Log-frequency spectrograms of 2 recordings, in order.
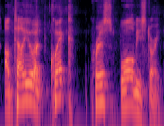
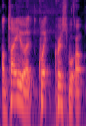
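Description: First: Said in the usual way. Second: Talking through a mouthful of burger; words round a big bite; mouth full. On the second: Real, not acted. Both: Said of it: "my mouth is full".

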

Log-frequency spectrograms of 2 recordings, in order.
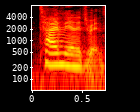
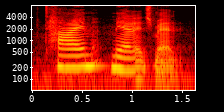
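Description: First: Said in the usual way. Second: Time management said slowly, with space; slow it down on purpose. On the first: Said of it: "We're slowing down". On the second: Shown as a demonstration. Host slowing down after rushing, slow deliberate delivery. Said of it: "we're slowing down".

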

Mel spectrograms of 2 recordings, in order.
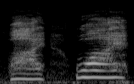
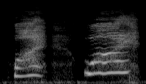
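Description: First: High surprised exclamation from a cat; exclaiming cat. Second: Put-on very high little-girl exclamation; astonished girl's cry. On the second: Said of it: "cried Mabel". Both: A narrator's reading.

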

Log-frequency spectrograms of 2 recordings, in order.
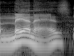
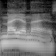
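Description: First: Mayonnaise dicho despacio a la francesa; mayonnaise alargado, al estilo francés; French mayonnaise. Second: Mayonnaise como /maɪonaɪz/, vocales abiertas; mayonnaise pronunciado a la francesa; French mayonnaise. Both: Shown as a demonstration. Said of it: "In French, it's mayonnaise".

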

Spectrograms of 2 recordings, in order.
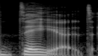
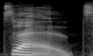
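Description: First: Said in the usual way. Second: Dead, dropped low and final; dead stressed. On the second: Shown as a demonstration. Recapping the death to viewers, a low final dead. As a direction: let dead land low and heavy. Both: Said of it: "D E A D".

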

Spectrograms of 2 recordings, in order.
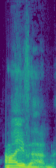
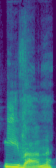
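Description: First: IVAN said EYE-vun, the English way; pronounced with eye. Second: IVAN said EE-van, first sound a long ee; pronounced with E. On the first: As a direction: say IVAN with a first sound like "eye". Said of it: "not Ivan, as you said earlier". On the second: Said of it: "is pronounced as E". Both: Shown as a demonstration.

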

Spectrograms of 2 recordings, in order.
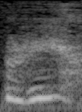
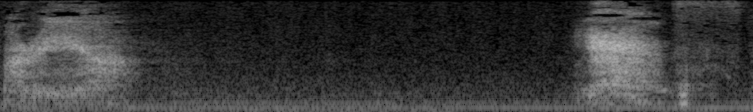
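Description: First: Puzzled, rising; surprised question. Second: Hushed, accepting the name; whispering. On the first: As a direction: ask it back, puzzled. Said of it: "But I've always been called Mary". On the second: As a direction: whisper it to yourself. She accepts her new name. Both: Acted.

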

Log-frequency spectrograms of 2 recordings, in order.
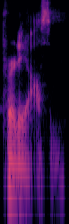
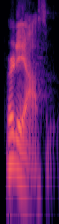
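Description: First: Much softer, half to self; quiet aside. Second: Said in the usual way. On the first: Acted. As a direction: murmur it under your breath. Repeated remark, soft then louder.

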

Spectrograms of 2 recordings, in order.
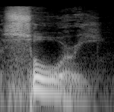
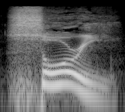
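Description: First: Said in the usual way. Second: "Sorry" said high and loud with a drawn-out Canadian "sore-ee"; mock Canadian sorry. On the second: Host mocking how Canadians say "Sorry", in a drawn-out mock Canadian accent. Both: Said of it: "That's how they say sorry".

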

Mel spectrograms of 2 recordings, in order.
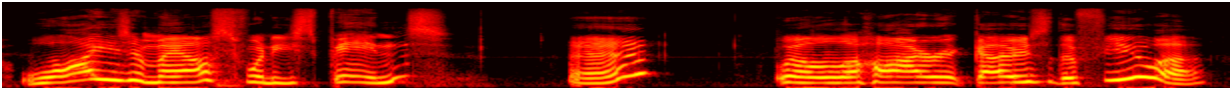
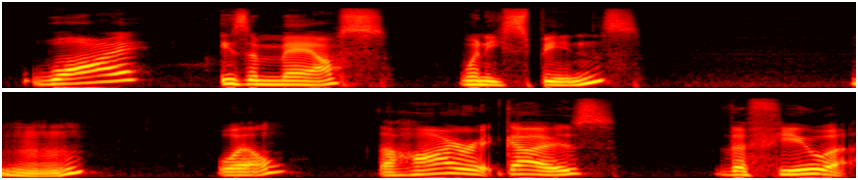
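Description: First: High-pitched, slow setup as an amateur comic; old fella's stage joke. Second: WHY drawn out, then "is a mouse when he spins" slow and spaced; deliberate joke delivery. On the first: Old fella telling his joke on stage, hopeful mock comic. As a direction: deliver the nonsense punchline higher, in earnest. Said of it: "This little old fella gets up on stage". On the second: [name] coaching his mate on the joke, slow and deliberate. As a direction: pause before "the fewer", like setting up a punchline. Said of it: "as long as you say it like that". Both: Retold or imitated.

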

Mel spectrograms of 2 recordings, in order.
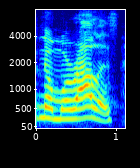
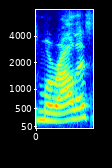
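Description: First: "No, Morales" said slower and firmer, Morales leaned on; patiently repeating the name "Morales" with weight; corrective stress on Morales. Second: Said in the usual way. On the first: Retold or imitated. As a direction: correct her by slowing down on "Morales". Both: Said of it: "And he goes".

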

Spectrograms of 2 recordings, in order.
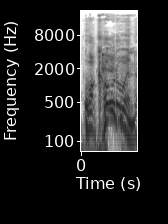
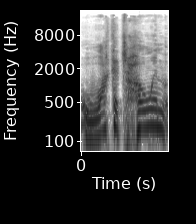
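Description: First: Wakotoan as wah-KOH-doh-in, stress on KO; corrected pronunciation. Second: Wakatoan with the stress late, on TO; mispronounced name. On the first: Shown as a demonstration. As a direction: repeat Wakotoan with the stress moved to KO. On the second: Real, not acted. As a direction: say Wakatoan as wah-kuh-TOE-an, stressing TOE. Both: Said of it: "I had the emphasis on the wrong syllable".

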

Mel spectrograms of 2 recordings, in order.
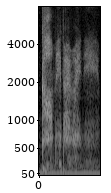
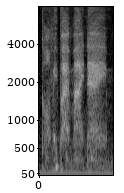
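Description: First: Whisper. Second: Echoing ghostly whisper. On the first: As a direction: ghostly whisper. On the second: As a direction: whisper it back, unvoiced. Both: Retold or imitated. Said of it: "It's like a whisper".

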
